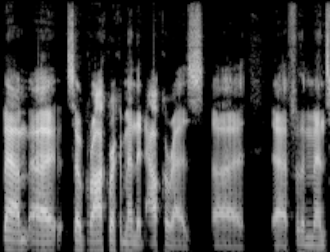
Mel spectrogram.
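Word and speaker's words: Alcaraz: Uh, um, that's It looks like Alcatres, but it's like Alcarez or something.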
